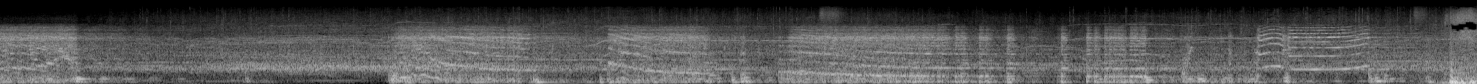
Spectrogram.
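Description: Electric guitar played through effects, its notes sliding down in pitch over and over, with a few quick warbling dips in pitch near the end.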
